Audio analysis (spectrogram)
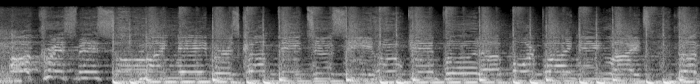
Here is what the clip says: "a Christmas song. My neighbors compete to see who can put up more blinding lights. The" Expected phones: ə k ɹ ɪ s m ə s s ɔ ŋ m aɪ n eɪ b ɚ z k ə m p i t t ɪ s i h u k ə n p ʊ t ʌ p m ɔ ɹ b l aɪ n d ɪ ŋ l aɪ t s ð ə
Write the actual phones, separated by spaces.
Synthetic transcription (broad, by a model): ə k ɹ ɪ s m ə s s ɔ m aɪ n eɪ b ɚ z k ə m ɪ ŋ t ɪ s i h u k ə n p ʊ t ʌ p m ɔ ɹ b aɪ n d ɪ ŋ l aɪ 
